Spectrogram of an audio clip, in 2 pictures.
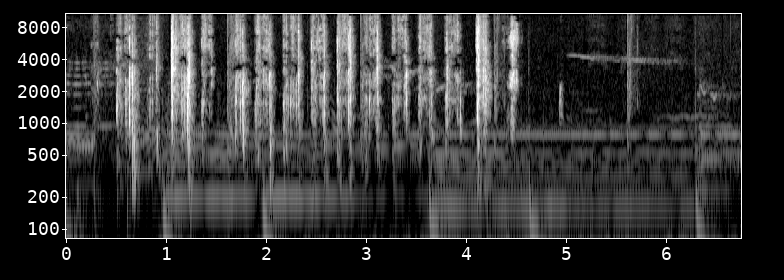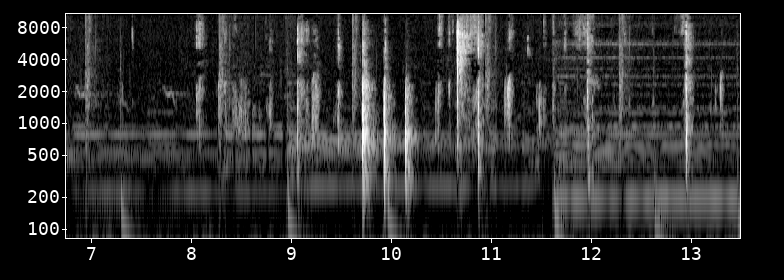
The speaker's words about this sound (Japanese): それでは今日のカードリーディング始めていきましょう。カードシャッフルいたします。少々お待ちください。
